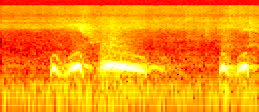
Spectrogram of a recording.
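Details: In a training yard, a young spotted dove gives a pair of short hoots, then a sustained, softly falling coo, then begins the double hoot again.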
